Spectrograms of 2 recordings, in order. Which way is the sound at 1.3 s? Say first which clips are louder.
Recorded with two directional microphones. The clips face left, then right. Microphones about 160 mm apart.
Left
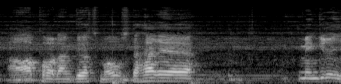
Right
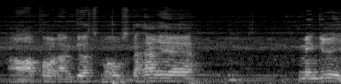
Left 6 dB; 55° left (ahead or behind).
